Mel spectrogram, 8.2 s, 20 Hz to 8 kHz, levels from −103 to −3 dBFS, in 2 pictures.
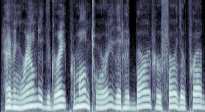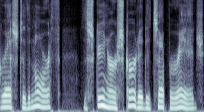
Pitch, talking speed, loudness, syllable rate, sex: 155 Hz, 145 wpm, -16 LUFS, 4.3 syllables/s, male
